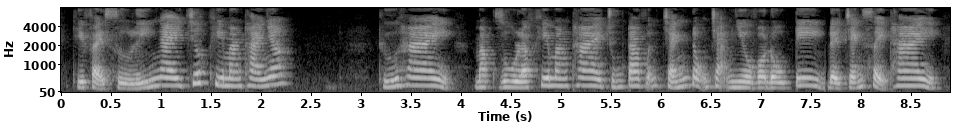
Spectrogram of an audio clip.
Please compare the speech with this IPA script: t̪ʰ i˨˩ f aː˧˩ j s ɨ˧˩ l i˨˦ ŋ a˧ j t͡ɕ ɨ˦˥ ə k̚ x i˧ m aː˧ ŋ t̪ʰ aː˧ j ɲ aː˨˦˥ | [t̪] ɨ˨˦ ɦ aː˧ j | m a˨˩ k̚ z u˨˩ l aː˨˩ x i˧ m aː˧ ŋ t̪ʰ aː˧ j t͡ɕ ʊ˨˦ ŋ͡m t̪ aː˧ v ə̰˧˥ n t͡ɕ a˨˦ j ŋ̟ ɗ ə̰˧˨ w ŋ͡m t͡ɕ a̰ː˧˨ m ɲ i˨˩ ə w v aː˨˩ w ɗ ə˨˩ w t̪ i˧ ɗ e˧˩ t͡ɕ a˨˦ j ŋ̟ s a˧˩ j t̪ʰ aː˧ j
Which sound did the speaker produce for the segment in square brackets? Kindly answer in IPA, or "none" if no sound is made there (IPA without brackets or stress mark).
t̪ʰ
